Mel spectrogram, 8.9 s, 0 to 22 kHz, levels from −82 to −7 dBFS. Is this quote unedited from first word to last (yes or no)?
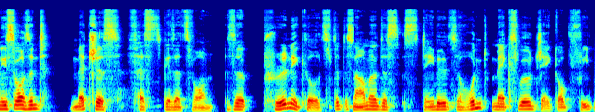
no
